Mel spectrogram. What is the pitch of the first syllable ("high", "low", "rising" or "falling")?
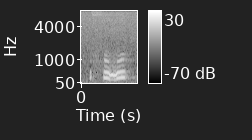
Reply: low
